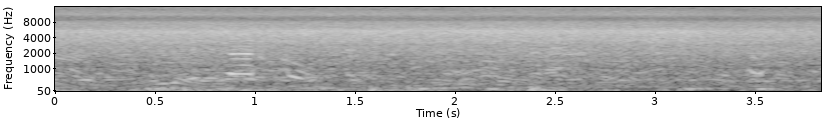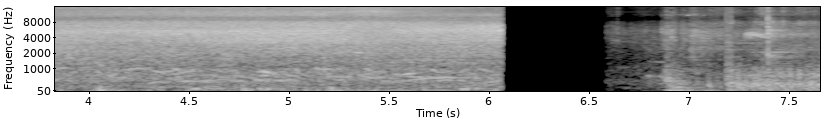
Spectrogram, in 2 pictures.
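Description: A waterfall near Gangtok roars as a steady, dense rush of falling water, loud and continuous, then cuts off abruptly before a faint return of noise.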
